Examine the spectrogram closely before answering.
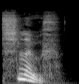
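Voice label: "sloth", British English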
